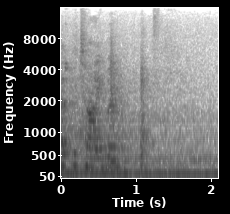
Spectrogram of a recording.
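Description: An oven door shuts with a thud.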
